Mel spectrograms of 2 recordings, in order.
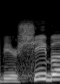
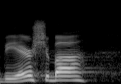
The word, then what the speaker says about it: Beersheba: And on the way, he stopped in, some pronounce it Beersheba, others pronounce it Beersheba.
